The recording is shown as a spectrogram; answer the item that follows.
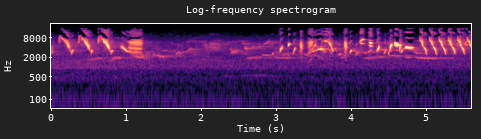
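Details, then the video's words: European goldfinch song: rapid trilled series of sharp descending notes, a brief quieter pause, then a bright liquid twittering run ending in fast repeated trills. "O canto do PINTASSILGO/GOLDFINCH SONG"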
